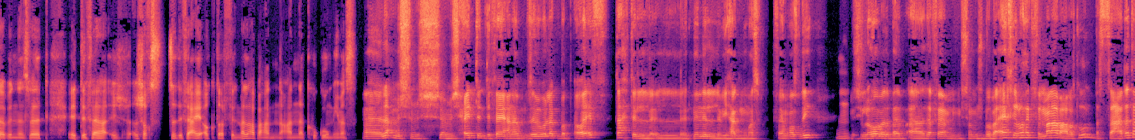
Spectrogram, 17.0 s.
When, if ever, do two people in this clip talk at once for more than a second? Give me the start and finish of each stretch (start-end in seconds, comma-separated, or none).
none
